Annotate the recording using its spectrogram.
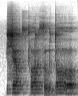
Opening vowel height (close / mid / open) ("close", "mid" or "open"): close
